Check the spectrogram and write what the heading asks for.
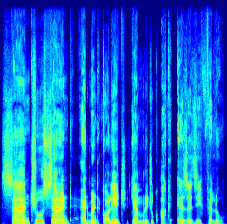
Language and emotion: Kashmiri, neutral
